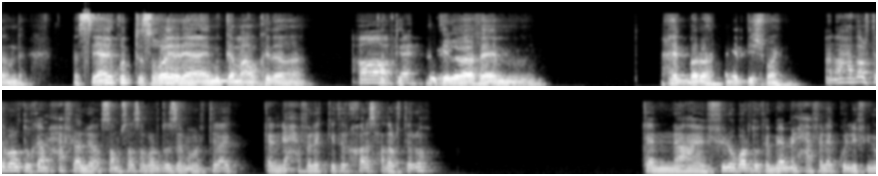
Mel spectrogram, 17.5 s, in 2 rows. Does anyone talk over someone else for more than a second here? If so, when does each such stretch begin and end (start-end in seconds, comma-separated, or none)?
none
